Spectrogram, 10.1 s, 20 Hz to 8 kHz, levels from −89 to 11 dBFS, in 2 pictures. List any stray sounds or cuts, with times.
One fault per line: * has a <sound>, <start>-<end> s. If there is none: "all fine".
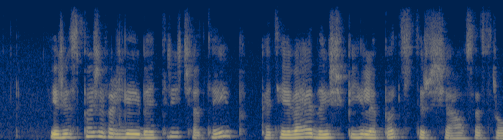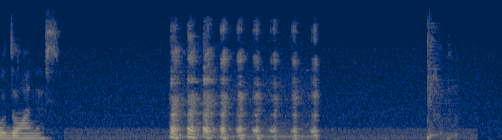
* has a laugh, 6.7-8.3 s
* has a thud, 9.3-9.6 s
